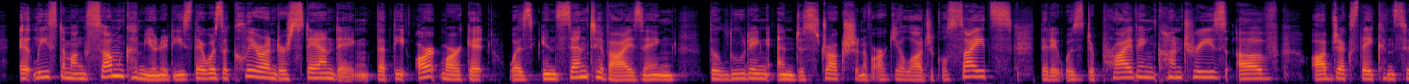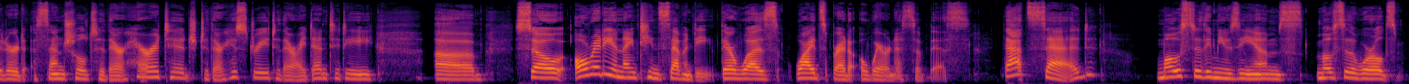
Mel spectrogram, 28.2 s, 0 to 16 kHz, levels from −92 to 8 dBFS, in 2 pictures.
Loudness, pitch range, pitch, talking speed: -25 LUFS, 150-200 Hz, 170 Hz, 135 wpm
